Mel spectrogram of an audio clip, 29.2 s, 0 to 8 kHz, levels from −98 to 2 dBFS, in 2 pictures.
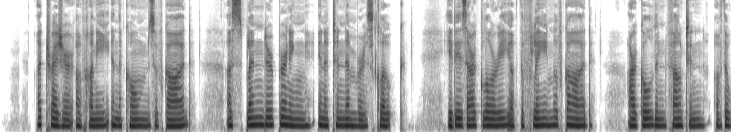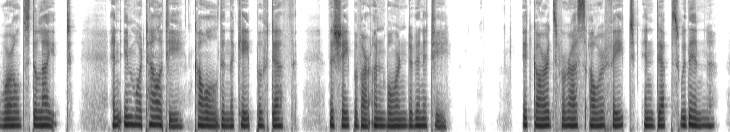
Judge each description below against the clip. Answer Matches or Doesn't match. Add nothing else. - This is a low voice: Doesn't match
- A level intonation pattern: Matches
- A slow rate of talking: Matches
